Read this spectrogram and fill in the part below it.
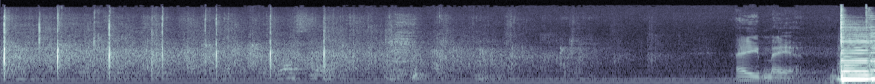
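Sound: audience hand clapping applause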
